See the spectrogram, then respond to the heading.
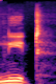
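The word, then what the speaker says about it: knit: কে এন আইটি নেট। এন আইটি। নেট মানে নেট মানে বোনা। মানে এখানে কে হচ্ছে সাইলেন্ট লেটার।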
